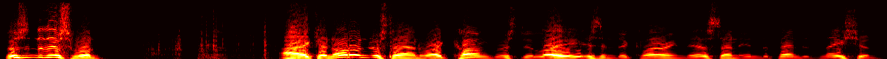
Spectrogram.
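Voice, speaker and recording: An actor playing an eager colonial politician in a historical audio drama, speaking formally, emphatically and persuasively. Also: male voice, sits high, expressive, moderate pace, dry recording, rough recording. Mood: eager, insistent. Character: eager, insistent colonial congressman pressing for independence.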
